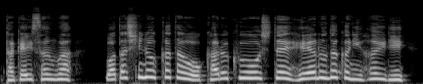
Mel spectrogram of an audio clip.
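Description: A woman plays a young office worker in a dramatized mystery reading. Her voice is very high and closely recorded without room sound. She speaks in deferential, formal phrases, hesitant and distressed as she confesses. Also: unhurried, a little mellow, dry recording, clean studio sound. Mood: earnest recounting.

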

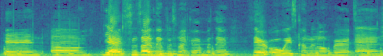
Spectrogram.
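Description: A woman's voice: medium pitch, level tone, a little slow, noisy background. A young woman speaking hesitantly about living with her grandmother.

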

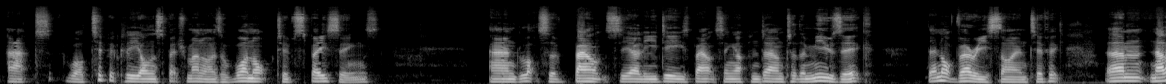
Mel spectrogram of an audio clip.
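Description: A man hosting an electronics channel, giving a casual hands-on demonstration and thinking aloud as he works. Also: mid-range voice. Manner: thinking aloud while working, with tag questions. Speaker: host of an electronics build channel. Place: indoors at a wooden workbench.

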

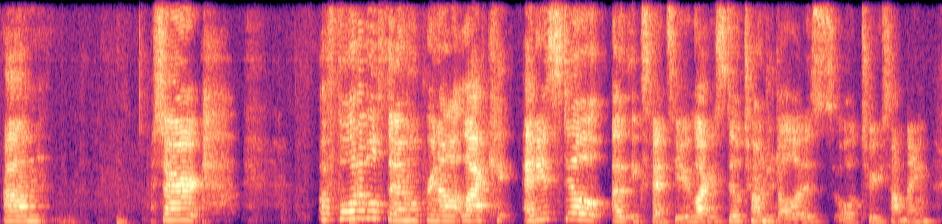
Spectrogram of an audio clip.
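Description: Young aussie girl chatting on a live stream, fast and giggly, slightly high voice, roomy echo. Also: a bit bright. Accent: Australian. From Australia. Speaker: livestream host, scrunchie maker. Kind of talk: casual live chat reading comments. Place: home sewing room, indoors.

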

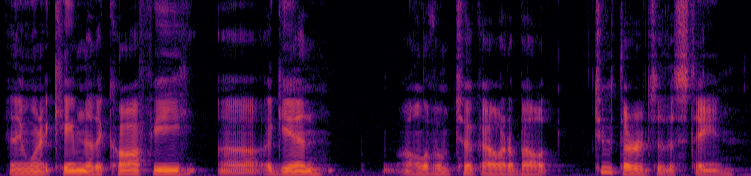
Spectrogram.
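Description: A man's voice: mid-range voice, steady tone, moderate pace, vocal fry. A man narrating a plain, matter-of-fact home test of laundry detergents as a product reviewer.

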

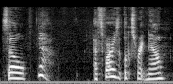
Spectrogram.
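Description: A woman's voice: high voice, moderate pace, background noise. An American woman of about forty chatting casually and informally to viewers as the host of an art livestream. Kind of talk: casual livestream chat while drawing.

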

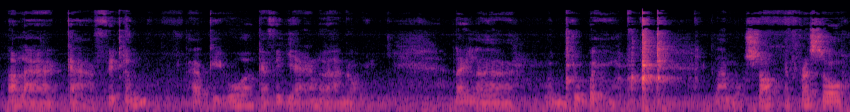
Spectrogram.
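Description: A man's voice: mid-range voice, unhurried, recorded from a distance. Chatty man demonstrating recipe in echoey kitchen. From Vietnam. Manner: relaxed, chatty, frequent hesitation fillers. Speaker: home cooking vlogger. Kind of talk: casual how-to demonstration. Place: home kitchen, indoors. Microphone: camera mic on counter. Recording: roomy kitchen, voice off-mic, loud background noise.

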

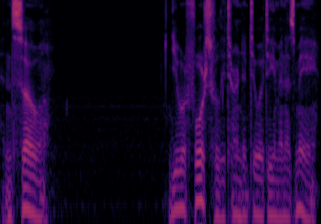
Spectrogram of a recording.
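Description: A man voicing a gentle, melancholy demon who was once human, in a measured, reflective ASMR roleplay with pauses. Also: a bass voice, little pitch movement, breathy edge, no room sound. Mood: calm, wistful. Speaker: voice actor. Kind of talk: ASMR audio roleplay, slow intimate acting.

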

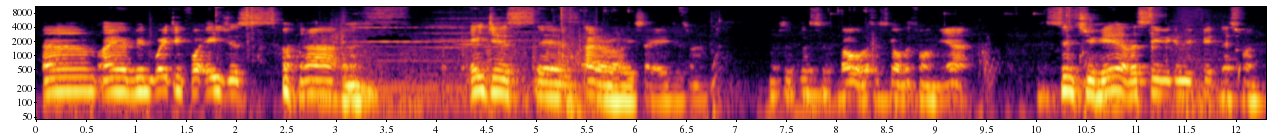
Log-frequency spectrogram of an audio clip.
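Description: A woman's voice: low-pitched, measured pace. A woman game streamer chatting casually and playfully with viewers while playing on a livestream. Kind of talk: casual livestream gameplay chat. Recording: roomy echo, faint background noise.

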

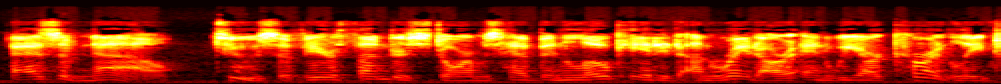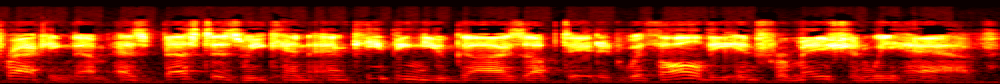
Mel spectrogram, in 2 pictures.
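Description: Guy doing tv weather news, really sharp forceful voice, lowish, muffled noisy recording. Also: moderate pace, hardly any pauses, slightly rough. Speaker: news anchor. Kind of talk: amateur TV weather news broadcast.

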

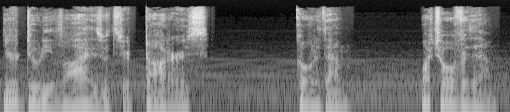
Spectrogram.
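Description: A man's voice: deep voice, a little slow, music in the background. A man voicing a cold, disdainful frontier man who speaks curtly. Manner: cold, curt.

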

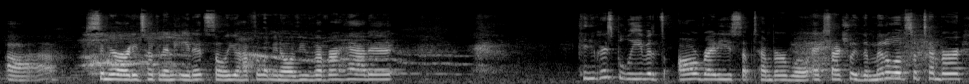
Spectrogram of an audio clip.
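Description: A chatty woman in her thirties talks straight to the camera in a casual, rambling way, her voice sitting a little high. She films herself at arm's length in a room of her home, with a faint household hum behind her. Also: fairly even intonation, a little fast. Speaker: vlogger, single mom of three. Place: home dining area indoors. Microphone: phone or camera at arm's length.

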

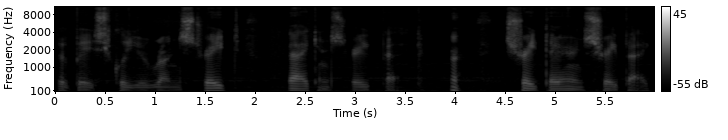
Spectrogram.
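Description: Slow, deep, gravelly man reading aloud. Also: steady tone, darkish tone, soft background music. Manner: measured, halting reading. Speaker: gaming video host reading quests aloud. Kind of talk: reading game text aloud, casual gameplay commentary. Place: indoors at a computer.

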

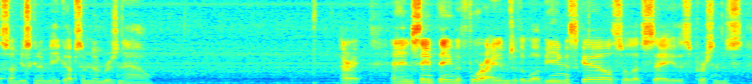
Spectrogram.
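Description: Man, mid-pitched voice, steady instructional talk, faint hum behind. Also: vocal fry, poor audio. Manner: explanatory, frequent ums and uhs. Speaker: clinic trainer. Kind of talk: screen-recorded software tutorial.

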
